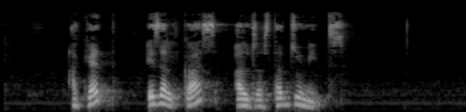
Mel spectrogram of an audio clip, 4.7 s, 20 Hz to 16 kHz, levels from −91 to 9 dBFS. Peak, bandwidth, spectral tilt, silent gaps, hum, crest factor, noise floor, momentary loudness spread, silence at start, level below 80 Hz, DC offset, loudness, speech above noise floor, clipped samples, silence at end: -12 dBFS; 11.5 kHz; -4 dB/octave; none; none; 20 dB; -74 dBFS; 11 LU; 0.7 s; -76 dBFS; under 0.1%; -30 LUFS; 45 dB; under 0.1%; 1.25 s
